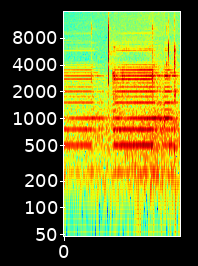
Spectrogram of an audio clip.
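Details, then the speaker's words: Heal Force EB03 electrosurgical generator, monopolar pencil with yellow and blue buttons for cut and coagulation modes: steady electronic tone with faint clicks; coagulation mode activation tone. "this pencil controls the two modes one is cut and one is coagulated when we press the yellow button this function is on and blue button is for this function"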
